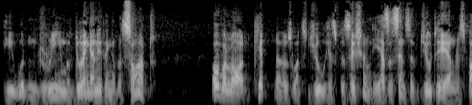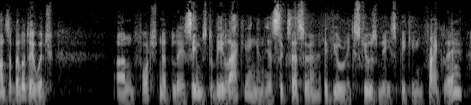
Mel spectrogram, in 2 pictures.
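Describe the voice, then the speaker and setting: Fussy, pompous adviser, swooping pitch. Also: male voice, very animated, fairly quick, husky. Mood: persuasive, pompous. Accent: American. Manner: flustered stammering, wheedling, pompous. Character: fussy, unctuous older male adviser and smooth salesman. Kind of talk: 1950s radio drama acting. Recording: dull vintage 1950s radio recording.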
